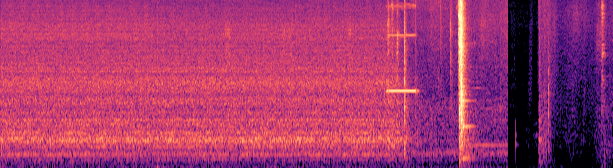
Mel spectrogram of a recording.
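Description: GE over-the-range microwave oven running with a steady hum. About eight seconds in it gives one beep as the cycle ends and the hum stops. About a second later there is a single loud, sharp clack.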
